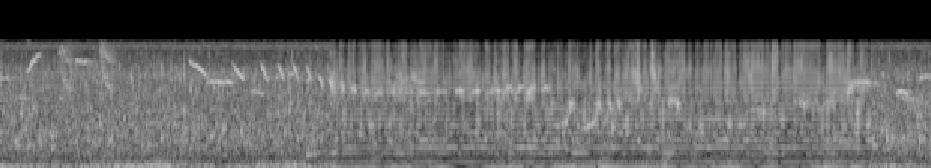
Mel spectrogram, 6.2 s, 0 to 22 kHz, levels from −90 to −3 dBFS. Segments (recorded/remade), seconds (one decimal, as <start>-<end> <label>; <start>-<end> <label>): 0.0-2.2 recorded; 2.2-5.8 remade; 5.8-6.2 recorded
